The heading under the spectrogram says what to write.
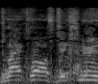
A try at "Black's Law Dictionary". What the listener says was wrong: Okay, first of all, for future reference, it's Black's Law Dictionary, not Black Laws.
